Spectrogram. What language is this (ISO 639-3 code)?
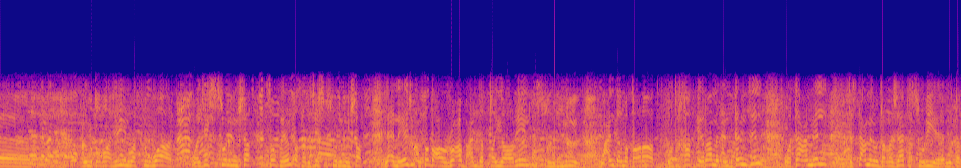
ara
